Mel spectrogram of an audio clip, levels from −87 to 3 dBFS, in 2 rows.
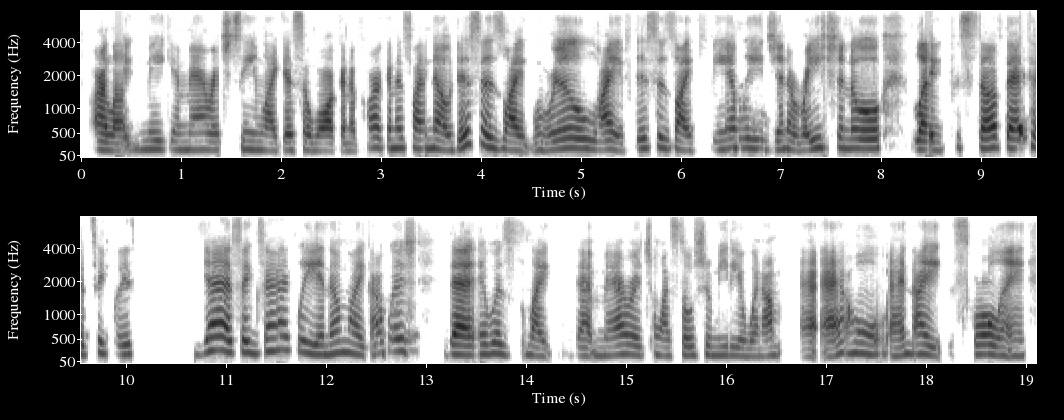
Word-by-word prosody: are, 170 - +8
like, 150 -1 0
making 175 -1 -9
marriage 170 0 -3
seem 175 -2 -7
like 150 -1 -3
it's 160 0 -1
a 155 - 0
walk 150 0 +3
in 145 - 0
the 140 - -5
park, 205 0 0
and 195 0 -2
it's 200 +1 -4
like, 190 -1 +1
"No, 185 -5 +1
this 275 +10 +1
is, 215 -7 +2
like, 160 -4 +3
real 185 +5 +1
life. 170 -3 +2
This 200 +3 -5
is, 200 -2 -4
like, 155 -4 +2 0.2
family 195 +1 -4
generational, 190 +3 +2 0.3
like, 170 -2 +4
stuff 205 +1 +4
that 200 -1 +8
particularly" 200 -2 -4 0.6
Yes, 250 +3 +4
exactly, 245 +1 -1
and 195 +1 -1
I'm 225 +2 -2
like, 195 -6 -4
"I - - -3
wish 255 -1 -4 0.4
that 190 -1 +8
it 200 - -1
was, 205 -4 -4
like, 170 -2 -3 0.3
that 165 -1 -2
marriage 180 +2 -2
on 170 -3 -6
social 180 +2 -6
media 175 -1 -8
when 155 0 -8
I'm 170 +2 -1 0.2
at 150 - +1
at 185 +9 +3
home 215 -3 -3
at 170 +4 -1
night 195 -4 0
scrolling, 180 -6 0
190 Hz, 170 wpm, -22 LUFS, 170-200 Hz, 0.6 s, are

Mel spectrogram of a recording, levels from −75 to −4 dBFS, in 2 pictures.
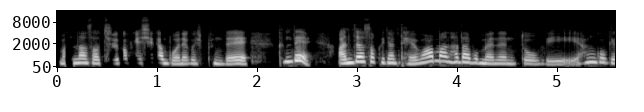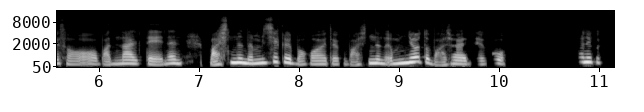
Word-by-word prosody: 만나서 225 -2 +1
즐겁게 225 +3 -9
시간 225 0 -2
보내고 185 0 -3
싶은데 185 -2 0 0.3
근데 295 +6 +3 0.2
앉아서 285 +8 +5
그냥 240 -4 -1
대화만 285 - +2
하다 275 0 +3
보면은 195 -5 -1
또 190 -1 -4
우리 160 -2 -7
한국에서 215 -11 -3
만날 185 +5 0
때에는 185 +4 -1 0.3
맛있는 220 - +4
음식을 230 +5 +2
먹어야 175 -1 -3
되고 165 -1 -8
맛있는 195 +9 0
음료도 240 +8 +4
마셔야 180 +2 -3
되고 180 +4 -6 0.7
그러니까 275 -2 +2
205 Hz, 360 characters per minute, -24 LUFS, 180-245 Hz, 0.7 s, 앉아서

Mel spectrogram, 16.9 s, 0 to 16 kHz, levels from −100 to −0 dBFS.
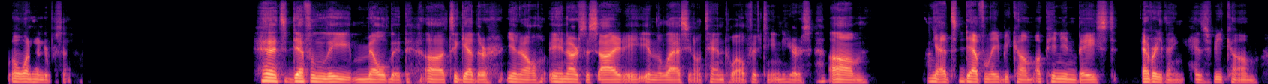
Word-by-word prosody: Oh, 120 - +2
100%. 110 -4 -2 2.5
It's 150 -2 +8
definitely 120 -4 +4
melded, 110 -1 -1 0.2
uh, 105 -3 +2
together, 105 -6 0 0.2
you 120 -3 +1
know, 105 +1 -2
in 120 -2 0
our 110 -1 +4
society 105 0 +1
in 110 -2 -1
the 95 - -5
last, 100 0 -1
you - - -9
know, - - -8
10, 105 -3 -6
12, - - -6
15 - - -8
years. 105 -2 -7 0.2
Um, 100 -3 +2 0.8
yeah, 115 -3 +1
It's 115 - -3
definitely 115 -4 +2
become 105 -2 -5
opinion 115 -3 -1
based. 100 +2 -3 0.4
Everything 110 -5 +1
has 100 -2 -7
become 100 -3 -6
110 Hz, 110 wpm, -25 LUFS, 100-115 Hz, 2.5 s, It's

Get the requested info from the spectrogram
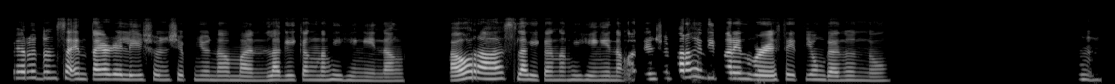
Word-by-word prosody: pero 295 0 0
dun 290 +1 -5
sa 285 - +1
entire 235 -1 +4
relationship 220 -2 -4
niyo 210 -1 -9
naman 195 -2 -3
lagi 210 0 0
kang 210 0 -6
nanghihingi 200 -4 -7
ng 170 +1 -6 0.4
oras, 260 +4 +5
lagi 220 -3 +2
kang 205 0 -4
nanghihingi 205 -1 -6
ng 190 - -4
atensyon, 255 - -8
parang 335 +1 +5
hindi 300 -3 -6
pa 280 -1 +5
rin 260 -2 +2
worth 215 -1 +5
it 220 - -5
yung 225 -1 -4
gano'n, 195 -1 -4
'no? 175 0 -12 1.9
Mm. 210 -3 -12
215 Hz, 145 wpm, -25 LUFS, 200-250 Hz, 1.9 s, oras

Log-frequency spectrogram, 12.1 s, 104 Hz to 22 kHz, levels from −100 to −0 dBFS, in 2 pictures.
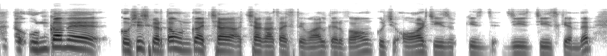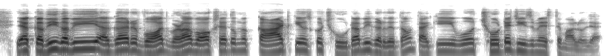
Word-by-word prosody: तो - - -2
उनका 215 +6 +7
मैं 220 -4 +5 0.3
कोशिश 185 +3 -1
करता 185 +2 +1
हूँ 210 - -1
उनका 185 +2 0
अच्छा 175 -1 +2
अच्छा 160 - -1
ख़ासा 140 +1 -3
इस्तेमाल 130 -2 -7
कर 130 -2 -8
पाऊँ 140 +6 -4
कुछ 140 -2 -10
और 140 +3 -2
चीज़ 135 -3 -9 0.2
की 135 - -10
चीज़ 125 +1 -13
चीज़ 125 -2 -10
के - - -6
अंदर 125 +11 -6 0.3
या 175 - +7
कभी-कभी 195 +3 +5 0.3
अगर 185 +2 +3
बहुत 150 +4 +3
बड़ा 135 +5 +3
बॉक्स 165 +2 0
है 175 - 0
तो 180 +1 -10
मैं 180 0 -10
काट 160 +3 +5
के 185 - -2
उसको 180 +2 -8
छोटा 130 +6 -4
भी - - -3
कर 135 - -5
देता 135 0 -8
हूँ 195 - -11
ताकि 165 +5 -5
वो 180 +1 -4
छोटे 165 +4 -2
चीज़ 165 -2 -5
में 150 -1 -6
इस्तेमाल 105 -6 -11
हो 95 - -16
जाए। - - -16
165 Hz, 225 wpm, -24 LUFS, 135-185 Hz, 0.3 s, उनका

